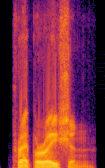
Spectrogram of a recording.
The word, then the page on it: Preparation: British English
